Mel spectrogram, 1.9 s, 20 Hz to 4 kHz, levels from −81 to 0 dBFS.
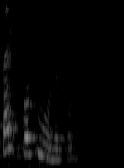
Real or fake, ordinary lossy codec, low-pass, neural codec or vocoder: real; Opus, 32 kbps; 3.6 kHz; none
